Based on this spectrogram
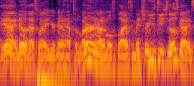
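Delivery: ordinary delivery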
